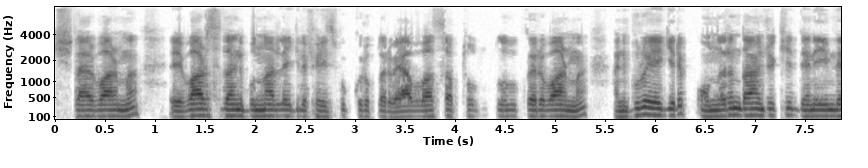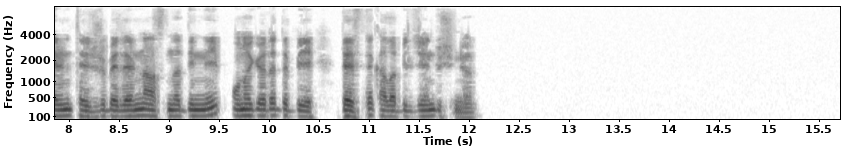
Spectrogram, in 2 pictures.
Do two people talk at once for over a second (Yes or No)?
No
